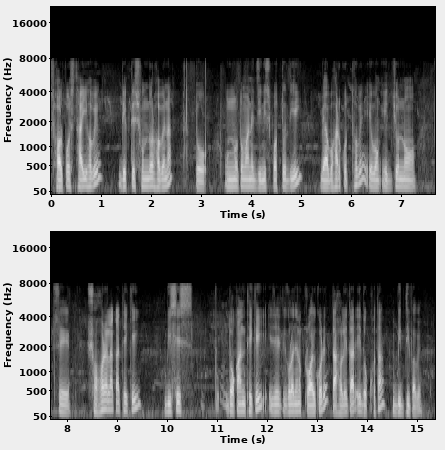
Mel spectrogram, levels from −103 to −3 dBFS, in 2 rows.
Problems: background sounds at intervals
